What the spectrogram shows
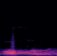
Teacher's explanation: Выпадает «т» в слове «often», хотя сейчас оно часто возвращается.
